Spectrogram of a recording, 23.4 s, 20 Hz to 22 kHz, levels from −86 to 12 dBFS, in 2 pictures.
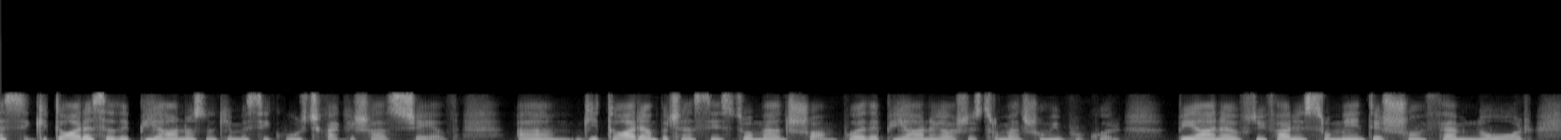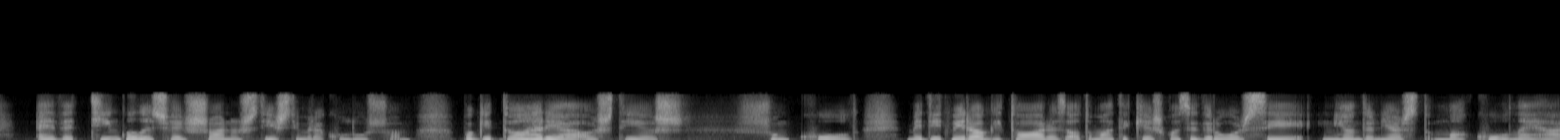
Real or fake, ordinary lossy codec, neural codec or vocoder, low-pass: fake; none; codec, 16 kHz, about 1 kbps, DyCAST, with the encoder's durations; 7.2 kHz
